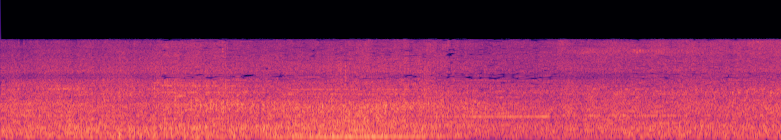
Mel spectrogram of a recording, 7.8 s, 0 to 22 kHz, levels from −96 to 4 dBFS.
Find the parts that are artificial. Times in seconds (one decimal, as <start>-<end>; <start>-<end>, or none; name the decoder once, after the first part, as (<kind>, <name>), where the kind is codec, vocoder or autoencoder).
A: 0.0-1.6 (autoencoder, DAC-VAE); 5.6-6.3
